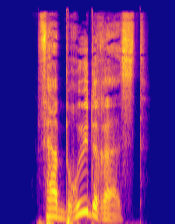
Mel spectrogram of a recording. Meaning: second-person singular subjunctive I of verbrüdern
- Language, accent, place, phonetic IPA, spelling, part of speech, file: German, Germany, Berlin, [fɛɐ̯ˈbʁyːdʁəst], verbrüdrest, verb, De-verbrüdrest.ogg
